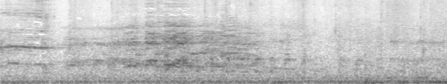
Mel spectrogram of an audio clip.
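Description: A rooster crowing, heard over a steady low rumble of street noise.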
